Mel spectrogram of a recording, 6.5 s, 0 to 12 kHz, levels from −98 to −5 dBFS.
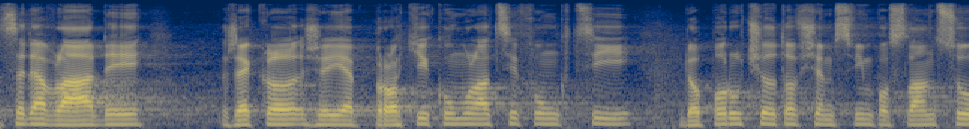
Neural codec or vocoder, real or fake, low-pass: none; real; 10.8 kHz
